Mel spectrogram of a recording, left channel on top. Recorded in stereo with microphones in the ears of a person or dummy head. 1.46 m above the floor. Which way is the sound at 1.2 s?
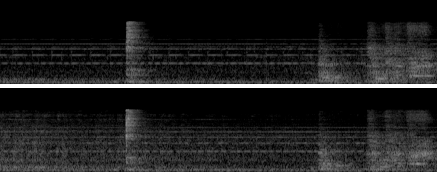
50° right (ahead or behind).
